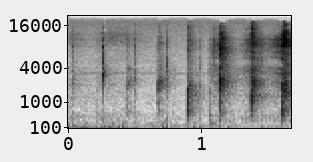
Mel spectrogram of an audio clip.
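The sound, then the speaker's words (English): A short run of light, polite hand claps, about seven soft claps at a slow, steady pace, each a quick crisp pat, fairly quiet over a low background hum. “I'll give you a golfer's clap.”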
